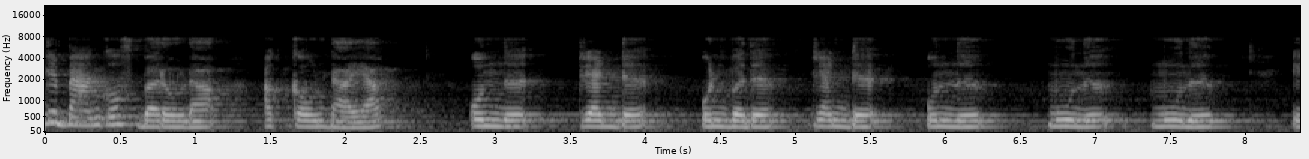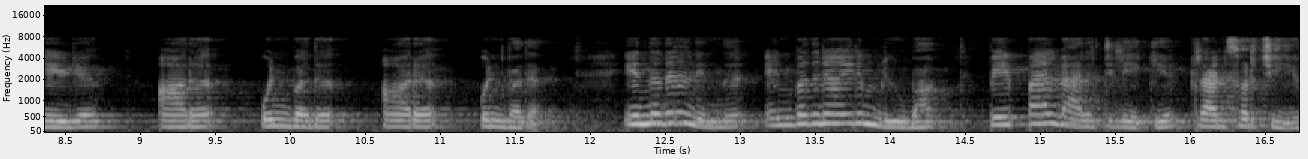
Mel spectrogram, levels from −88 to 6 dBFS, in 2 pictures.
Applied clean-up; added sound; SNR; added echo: none; none; none; reverberation time 1.0 s.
